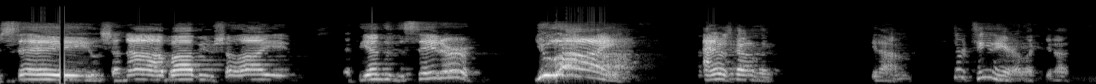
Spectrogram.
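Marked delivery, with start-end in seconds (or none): 0.0-6.3 thick put-on Israeli accent, slow. Recalling an Israeli emissary addressing thirteen-year-olds; heavy Israeli accent. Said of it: "in a heavy Israeli accent".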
